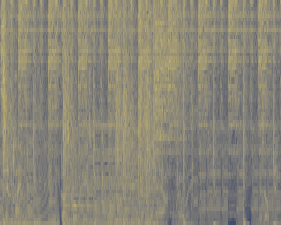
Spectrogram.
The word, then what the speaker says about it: Kilmarnock: There's actually a joint line between the Glasgow, Paisley and Greenock Railway and the Glasgow, Paisley, Kilmarnock and Ayr Railway. I pronounced it wrong, it's Kilmarnock.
